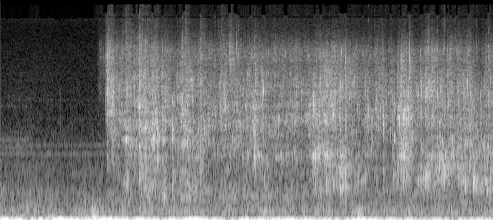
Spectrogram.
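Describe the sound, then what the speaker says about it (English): Coffee poured into a pot through a cheesecloth-lined strainer, starting after a second of quiet as a loud, steady splashing stream that runs continuously to the end. "first I'm going to pour some into a pot"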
